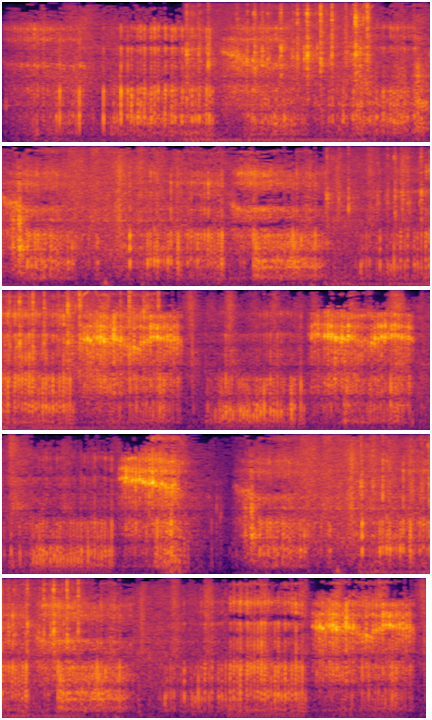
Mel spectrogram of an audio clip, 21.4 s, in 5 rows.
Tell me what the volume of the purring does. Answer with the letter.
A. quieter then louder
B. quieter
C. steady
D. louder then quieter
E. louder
C.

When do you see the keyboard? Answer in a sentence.
You can hear the keyboard from 1.8 to 3.7 s, from 7.5 to 10.1 s and from 16.4 to 18.1 s.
